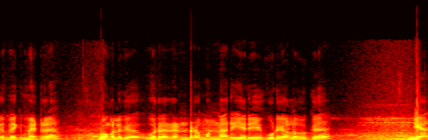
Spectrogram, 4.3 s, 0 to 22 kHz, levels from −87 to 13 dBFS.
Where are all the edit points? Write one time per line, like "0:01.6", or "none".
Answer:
none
